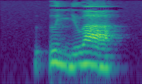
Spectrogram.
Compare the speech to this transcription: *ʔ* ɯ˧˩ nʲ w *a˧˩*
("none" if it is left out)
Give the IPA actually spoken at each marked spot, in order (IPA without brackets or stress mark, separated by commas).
ʔ, a˧˩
